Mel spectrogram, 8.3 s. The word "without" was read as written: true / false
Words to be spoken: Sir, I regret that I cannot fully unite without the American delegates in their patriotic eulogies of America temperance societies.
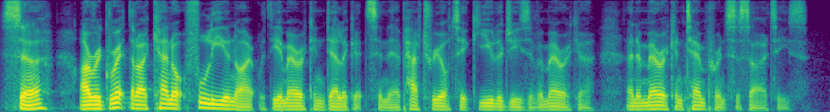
false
